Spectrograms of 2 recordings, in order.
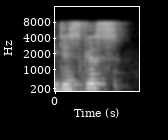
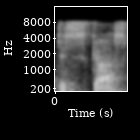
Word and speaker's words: discus: Can you see discus? Not discuss, but discus.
